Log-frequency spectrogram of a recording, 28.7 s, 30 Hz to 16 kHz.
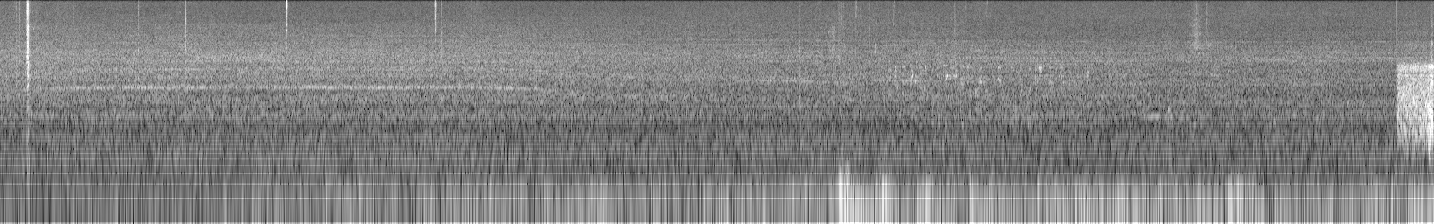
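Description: Boeing 747 cockpit noise while taxiing onto the runway at idle thrust: a steady low rumble from the engines, airflow and rolling gear, with a faint steady whine through the first ten seconds or so. A single louder thump comes a little past the middle.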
